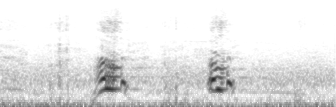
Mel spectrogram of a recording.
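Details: Dogs playing together, a beagle, a labrador, a poodle and a setter fooling around; two short, sharp barks about half a second apart over a steady low background hiss.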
